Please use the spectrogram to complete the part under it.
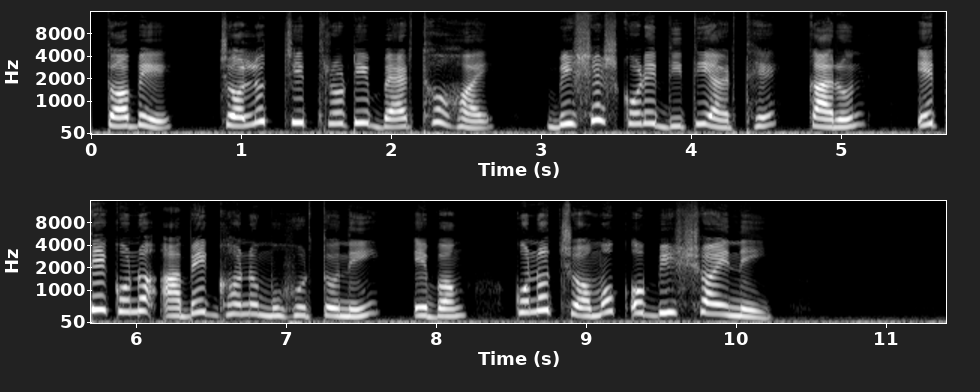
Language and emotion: Bengali, neutral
